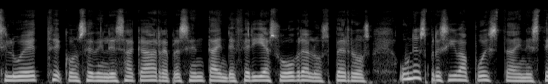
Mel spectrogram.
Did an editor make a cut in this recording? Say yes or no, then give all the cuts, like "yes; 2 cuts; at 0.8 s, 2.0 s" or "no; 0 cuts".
no; 0 cuts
